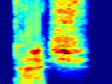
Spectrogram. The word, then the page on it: pash: British English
